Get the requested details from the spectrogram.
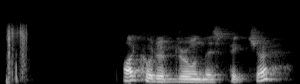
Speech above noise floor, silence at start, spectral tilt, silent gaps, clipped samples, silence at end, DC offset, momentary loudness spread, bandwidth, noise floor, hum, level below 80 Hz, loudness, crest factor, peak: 69 dB; 0.05 s; -6 dB/octave; none; under 0.1%; 0.2 s; under 0.1%; 14 LU; 6.8 kHz; -85 dBFS; none; -56 dBFS; -17 LUFS; 16 dB; -2 dBFS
